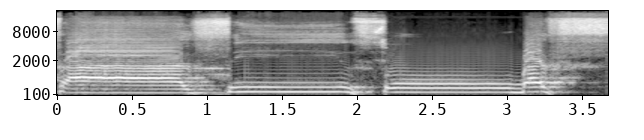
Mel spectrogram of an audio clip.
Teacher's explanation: sekarang sa, tempelkan ujung lidahnya ke gigi atas.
